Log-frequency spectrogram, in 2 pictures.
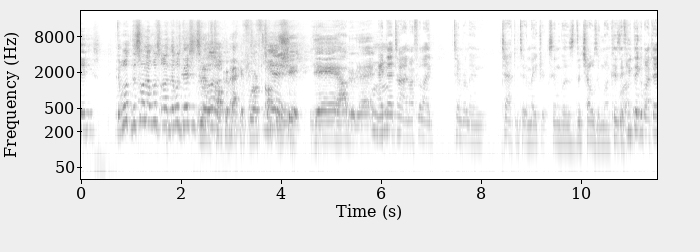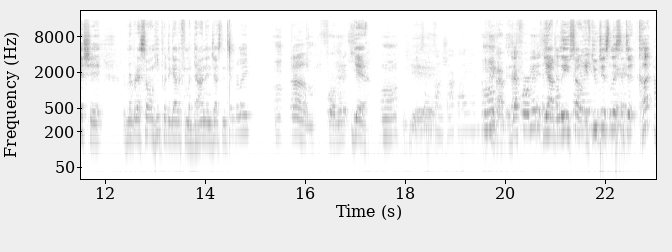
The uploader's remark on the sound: (We apologize for the audio quality, we were just having so much fun we kinda neglected that part).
